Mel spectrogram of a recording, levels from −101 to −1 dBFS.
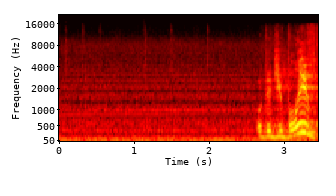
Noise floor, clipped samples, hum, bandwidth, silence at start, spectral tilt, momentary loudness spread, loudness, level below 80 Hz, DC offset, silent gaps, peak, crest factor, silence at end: -54 dBFS; under 0.1%; none; 16 kHz; 0.05 s; -5 dB/octave; 28 LU; -30 LUFS; -56 dBFS; under 0.1%; none; -12 dBFS; 22 dB; 0 s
